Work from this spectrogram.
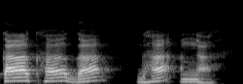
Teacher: ठीक, ये क, ख, ग, घ, अंगा, ये हमारे आवाज निकलती है एकदम कंठ से, तो इनको हम लोग कंठ व्यंजन कहते हैं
